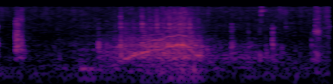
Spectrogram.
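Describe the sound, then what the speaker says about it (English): A sewing machine stitches fabric in a short, steady whirring run that swells and fades, faint and with no voices over it. "So I'm going to carry on sewing."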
